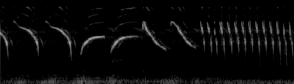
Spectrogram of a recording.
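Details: Stimulating canary song: several slow, loud, descending whistled slurs, then an abrupt switch to a fast, buzzy, high rattle-like trill over a faint low rumble.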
